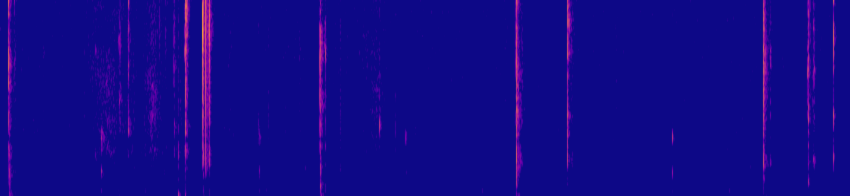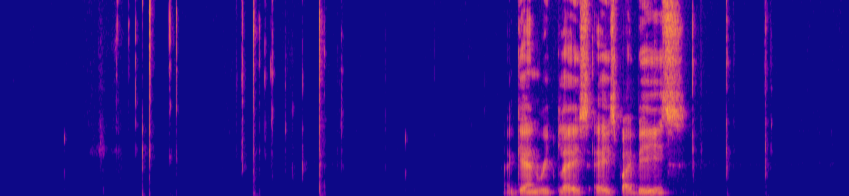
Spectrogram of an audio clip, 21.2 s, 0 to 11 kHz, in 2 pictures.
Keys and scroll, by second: 0.3 =, 2.3 Escape, 2.7 w, 4.1 ctrl+y, 7.2 BackSpace, 9.6 BackSpace, 10.2 BackSpace, 12.5 Escape, 12.9 w, 14.0 *, 14.7 ctrl+y.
